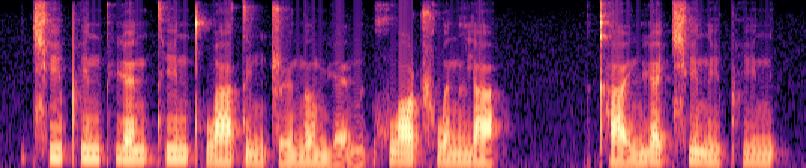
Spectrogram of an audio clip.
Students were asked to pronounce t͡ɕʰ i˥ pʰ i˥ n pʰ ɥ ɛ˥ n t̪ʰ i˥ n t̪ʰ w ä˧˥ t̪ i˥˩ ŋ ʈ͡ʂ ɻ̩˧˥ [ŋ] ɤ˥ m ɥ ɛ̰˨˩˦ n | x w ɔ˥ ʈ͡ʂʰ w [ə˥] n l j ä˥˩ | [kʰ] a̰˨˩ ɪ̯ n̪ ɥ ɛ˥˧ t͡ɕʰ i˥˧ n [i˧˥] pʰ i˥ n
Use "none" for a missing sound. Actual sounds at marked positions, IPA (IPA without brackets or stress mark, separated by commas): n̪, ə˥, kʰ, i˥˩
